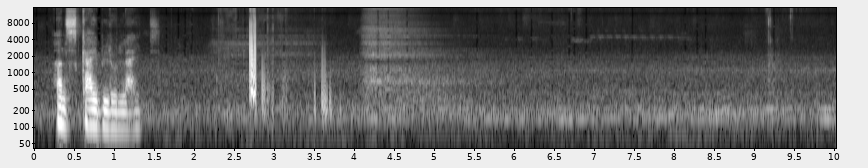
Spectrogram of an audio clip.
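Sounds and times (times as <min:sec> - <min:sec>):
person breathing: 0:02.2 - 0:05.8.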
